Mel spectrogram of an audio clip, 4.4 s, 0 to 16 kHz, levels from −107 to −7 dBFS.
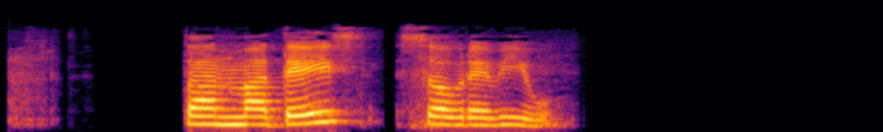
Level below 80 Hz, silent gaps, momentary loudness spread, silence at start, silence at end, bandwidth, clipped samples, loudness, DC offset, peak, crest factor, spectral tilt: -66 dBFS; 1.92-1.97 s; 9 LU; 0.95 s; 1.65 s; 7.6 kHz; under 0.1%; -15 LUFS; under 0.1%; 0 dBFS; 18 dB; -6 dB/octave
